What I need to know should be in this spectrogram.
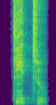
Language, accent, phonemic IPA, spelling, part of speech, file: Swahili, Kenya, /ˈki.tu/, kitu, noun, Sw-ke-kitu.flac
- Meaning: thing (a separate entity)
